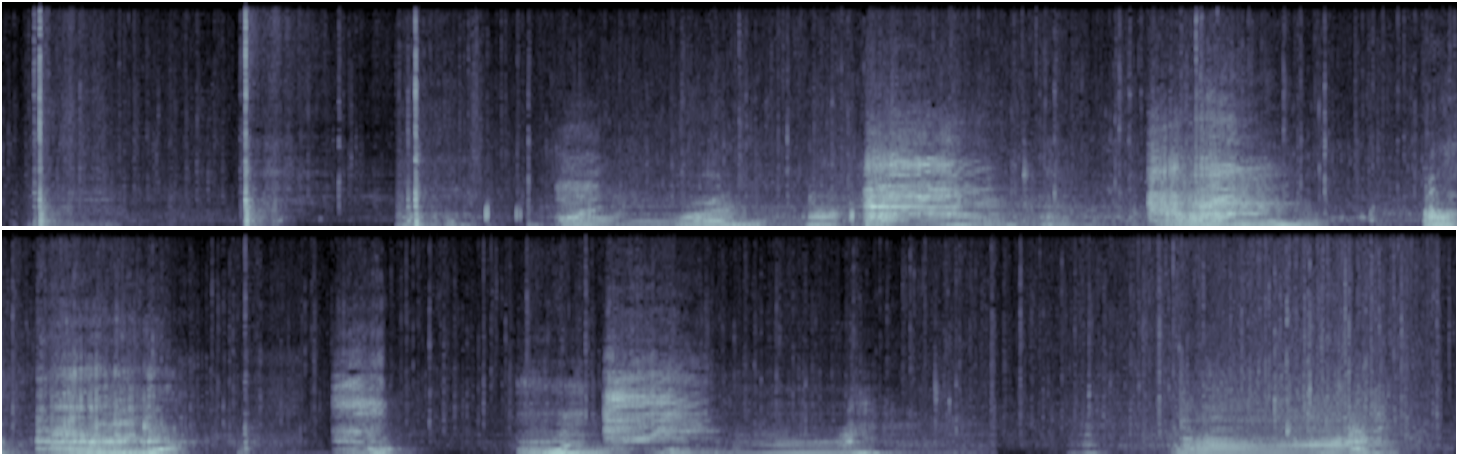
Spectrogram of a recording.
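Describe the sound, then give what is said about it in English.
Southern right whales call underwater at the Auckland Islands, New Zealand: a few sharp, gunshot-like cracks early on, made only by males, then a long series of loud moaning, upswept and warbling tonal calls with rich harmonics from both males and females, and no one talking. “I can share with you some amazing recordings of southern right whales”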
